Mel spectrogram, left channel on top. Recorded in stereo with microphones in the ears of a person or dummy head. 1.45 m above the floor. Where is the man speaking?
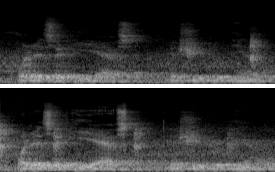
55° right (ahead or behind), 1.3 m; by 2.7 s 20° left (ahead or behind), 1.3 m.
